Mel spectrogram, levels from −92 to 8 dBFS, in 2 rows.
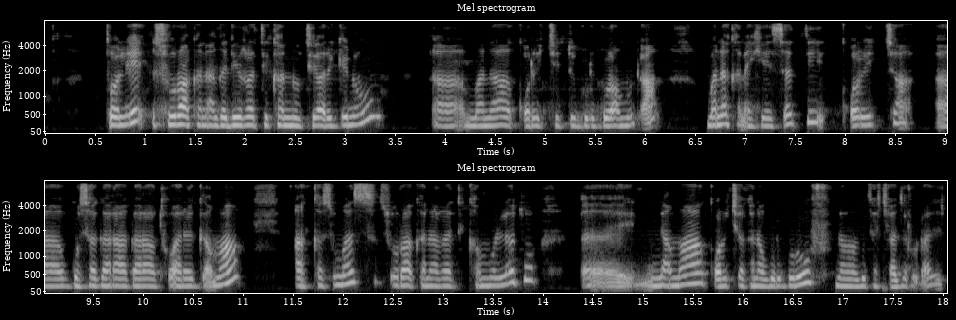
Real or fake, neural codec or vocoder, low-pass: fake; codec, 16 kHz, 16 kbps, FunCodec, trained on LibriTTS, 50 frames a second; 7.2 kHz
